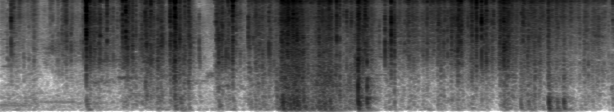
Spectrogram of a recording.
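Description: Clear plastic zip-lock bag crinkling as its press seal is pulled apart and the bag is handled: irregular crackles, loudest around the middle.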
